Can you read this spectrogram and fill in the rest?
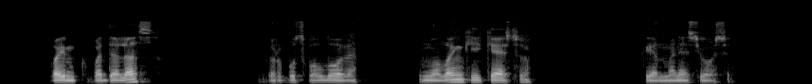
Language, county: Lithuanian, Šiauliai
